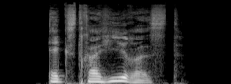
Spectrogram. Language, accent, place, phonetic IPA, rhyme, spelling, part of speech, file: German, Germany, Berlin, [ɛkstʁaˈhiːʁəst], -iːʁəst, extrahierest, verb, De-extrahierest.ogg
- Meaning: second-person singular subjunctive I of extrahieren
